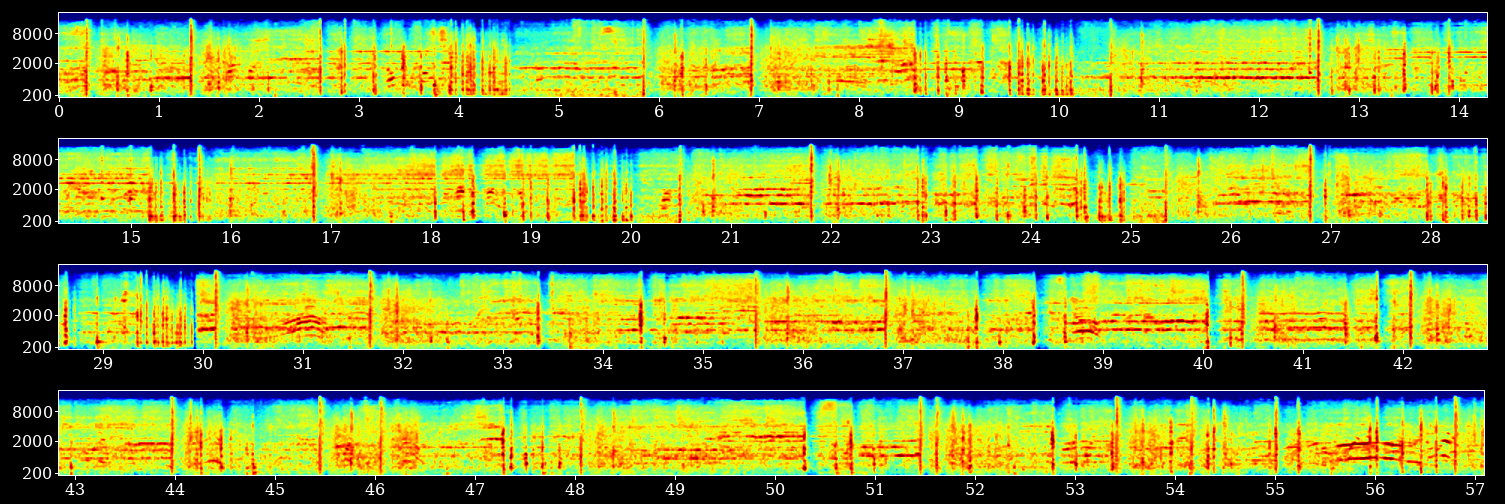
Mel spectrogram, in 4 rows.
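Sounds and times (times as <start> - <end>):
firework crackle: 0.0 - 57.0
fireworks bursting with bangs: 0.0 - 57.0
music playing: 0.0 - 57.0.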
